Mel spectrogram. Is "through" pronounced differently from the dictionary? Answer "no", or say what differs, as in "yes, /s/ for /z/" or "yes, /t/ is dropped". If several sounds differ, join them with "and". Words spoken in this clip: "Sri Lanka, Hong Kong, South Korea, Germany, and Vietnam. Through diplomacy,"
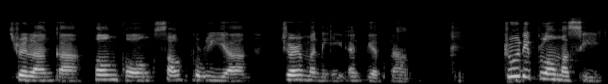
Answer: yes, /t/ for /θ/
